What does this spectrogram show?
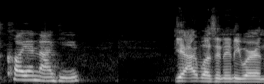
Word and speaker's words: Koyanagi: Did I pronounce that anywhere close to the realm of close? It's Koyanagi.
